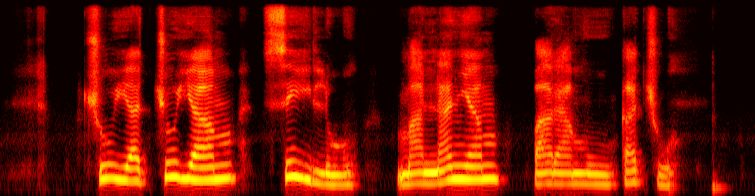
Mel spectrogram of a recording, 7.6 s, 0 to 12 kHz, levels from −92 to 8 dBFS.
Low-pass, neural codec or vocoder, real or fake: 10.8 kHz; autoencoder, 48 kHz, 32 numbers a frame, DAC-VAE, trained on Japanese speech; fake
